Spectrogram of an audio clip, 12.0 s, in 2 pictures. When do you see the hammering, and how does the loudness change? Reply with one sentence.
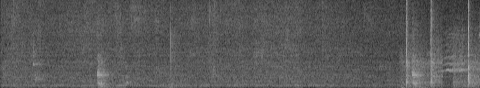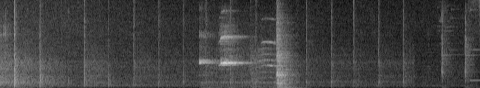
You can hear the hammering from 5.0 to 11.9 s, getting quieter.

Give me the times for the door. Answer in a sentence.
The door can be heard from 0.8 to 1.6 s, from 4.5 to 5.5 s and from 8.8 to 9.8 s.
